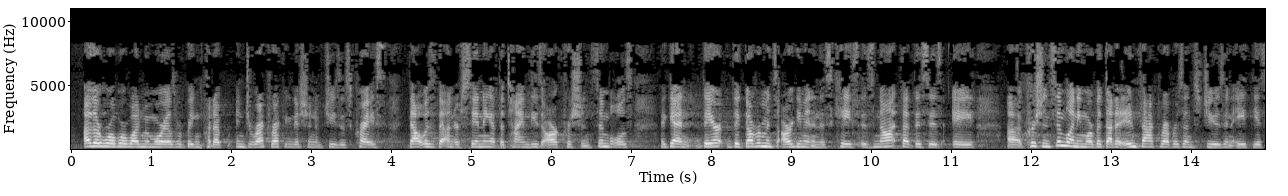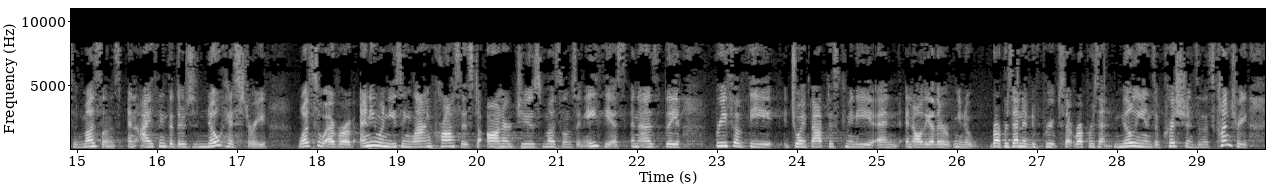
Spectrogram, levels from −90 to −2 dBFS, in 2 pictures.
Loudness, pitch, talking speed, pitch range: -20 LUFS, 220 Hz, 200 wpm, 205-235 Hz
